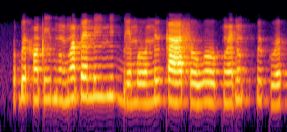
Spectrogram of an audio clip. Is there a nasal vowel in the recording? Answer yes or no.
yes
